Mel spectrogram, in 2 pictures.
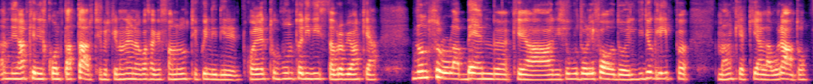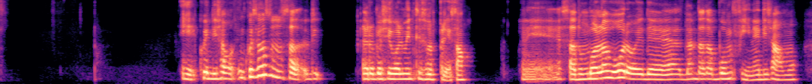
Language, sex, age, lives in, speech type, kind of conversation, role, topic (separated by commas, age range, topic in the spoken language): Italian, female, 20-24, Italy, conversation, podcast, guest, Come scegli dove pubblicare o esporre il tuo lavoro?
